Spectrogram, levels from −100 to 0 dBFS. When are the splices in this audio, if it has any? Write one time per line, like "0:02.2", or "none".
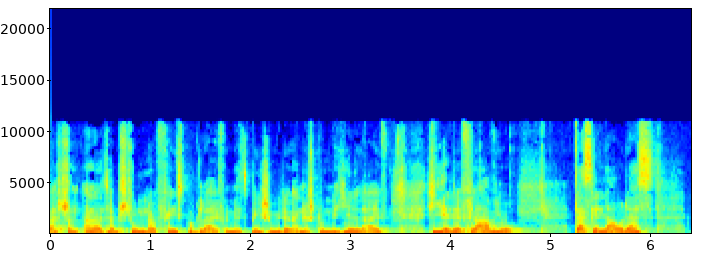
0:01.7
0:02.4
0:05.4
